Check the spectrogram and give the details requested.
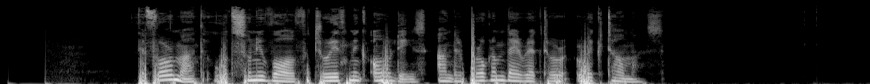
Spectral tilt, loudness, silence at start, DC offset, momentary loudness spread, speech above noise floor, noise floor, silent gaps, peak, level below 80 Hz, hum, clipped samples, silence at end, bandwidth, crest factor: -6.5 dB/octave; -15 LUFS; 0.1 s; under 0.1%; 9 LU; 56 dB; -70 dBFS; none; 0 dBFS; -24 dBFS; none; under 0.1%; 2.1 s; 16 kHz; 16 dB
